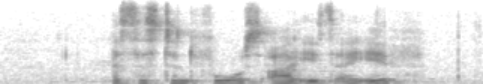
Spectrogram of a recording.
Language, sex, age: English, female, 18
